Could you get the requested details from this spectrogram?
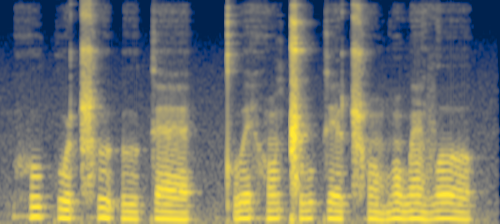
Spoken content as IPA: h u˦ kʷ ɯ˨˩˦ ʈ͡ʂʰ ɯ˦ ʔ ɯ˨˩˦ k ɛ˧˩ | kʷʼ e˨˦ h õ˨˦ ǁ u˩˧˩ k e˧˩ ʈ͡ʂʰ õ˧˩ b õ˥˩ w ɛ̃˥˩ v ɤ˥˩

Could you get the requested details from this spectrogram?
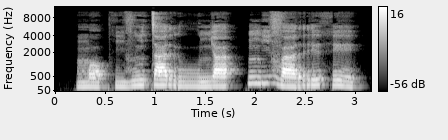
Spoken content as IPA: m ɔ˨ pʰ i˨ v ĩ˦ t a˦ r uː˨ ɲ a˦ | ŋ i˦ v a˨ r ɪ˦ h e˦˨

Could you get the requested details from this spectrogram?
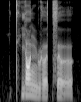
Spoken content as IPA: t̪ʰ j ɑ˥˨ ŋ ɻ ɤ˨˦ t͡s ɤ̰˨˩

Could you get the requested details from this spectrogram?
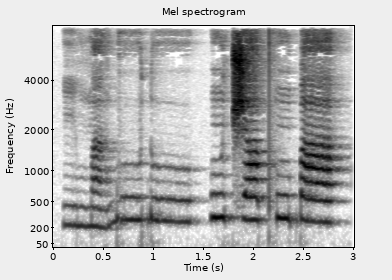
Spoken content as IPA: i˨ m ã˨ ɡ͡b uː˦ ɗ uː˦ | ũ˦ t͡ʃ a˦ pʰ ũ˦ ɓ a˦

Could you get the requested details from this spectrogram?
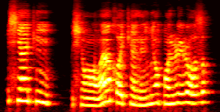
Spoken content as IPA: ɕ æ̃ː˥ t͡ʃ ĩ˦˨ | ɕ ɔ̃ː˨˩ lˠ æ̃ː˥ χ ʊ˨˦ e̯ t͡ʃ æ̃˨˩ lʲ ɔ̃˦˨ ʎ ɔ̃˦˨ p ɔ̃˨˦ lʲ ɭ i˨˦ ɭ ɔ˨˦ z

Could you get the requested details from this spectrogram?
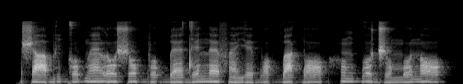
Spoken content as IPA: ʃ a˨ b i˨ ɡ o˨˦ b ɛ̃˦ l o˦ ʃ o˦˨ b o˨ ɡ͡b ɛ˨ d e˨˦ n ɛ˦˨ f ɛ̃˧ j e˧ b ɔ˧ ɡ͡b a˦ ɡ͡b ɔ˦ | h ũ˦ ɡ͡b o˦˨ d͡ʒ o˨ m o˨˦ n ɔ˦˨

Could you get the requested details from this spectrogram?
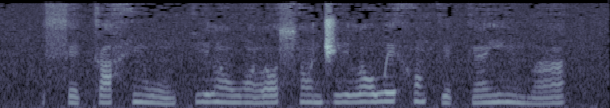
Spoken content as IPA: s e˨ k a˨˦ h ĩ˦˨ w ũ˨ k i˧ l ɔ̃˨ w ɔ̃˨ l ɔ˧ s ɔ̃˧ d͡ʒ i˧ l ɔ˦ w e˦ h ɔ̃˦˨ k e˨ k ɛ̃˨˦ j ĩ˦˨ b ã˨˦

